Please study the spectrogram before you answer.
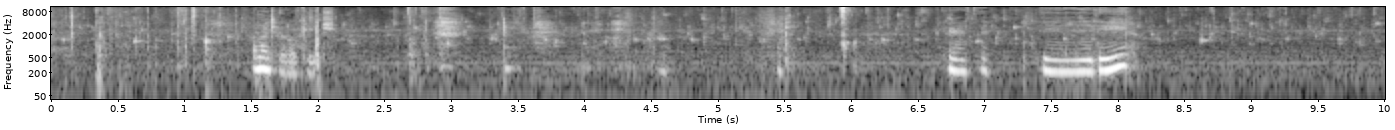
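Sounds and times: water dripping: 0.0 - 10.0.

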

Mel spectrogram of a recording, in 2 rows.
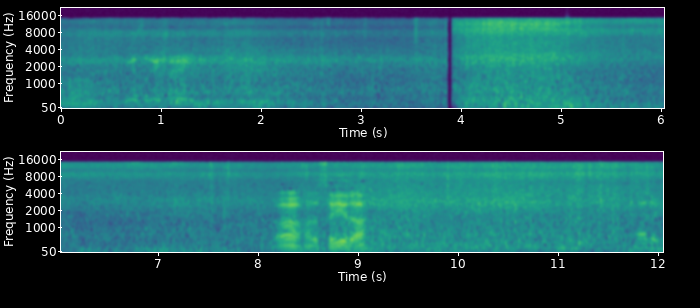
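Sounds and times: surf washing over rocks: 0.0 - 2.9, 3.8 - 12.0.

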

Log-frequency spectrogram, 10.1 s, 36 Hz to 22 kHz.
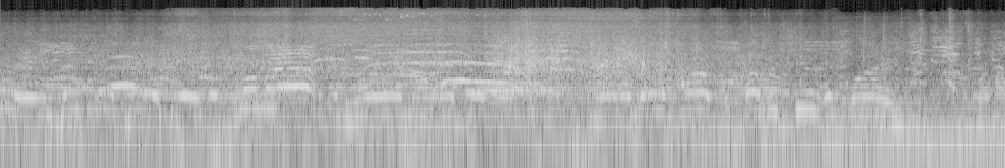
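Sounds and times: spectators shouting and cheering: 0.0 - 10.0
bike tyres and drivetrains whirring: 0.1 - 9.6.

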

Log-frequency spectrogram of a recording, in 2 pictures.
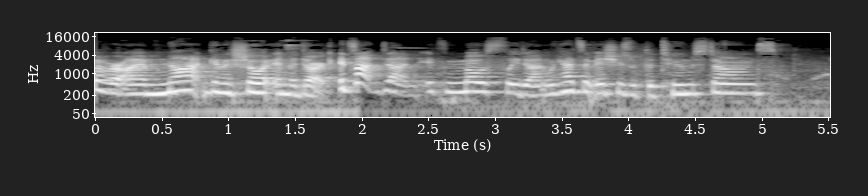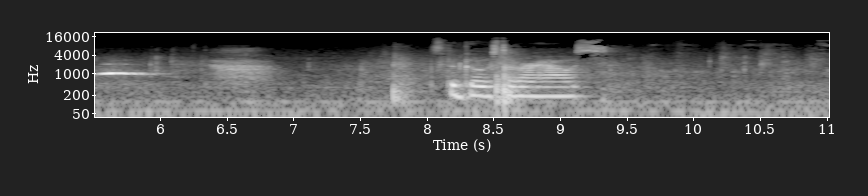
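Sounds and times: high whistle-like tone: 5.4 - 6.1.

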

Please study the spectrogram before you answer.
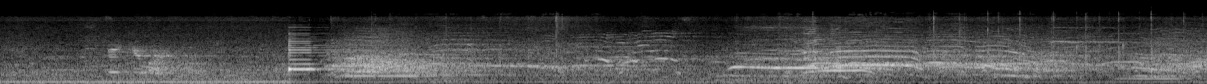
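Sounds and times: electronic starting horn tone: 2.9 - 4.9.

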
